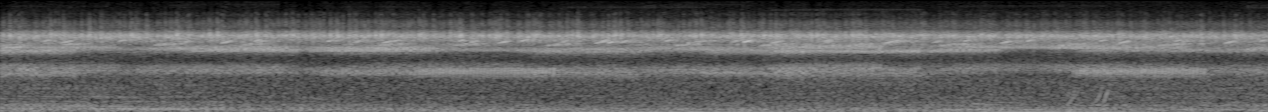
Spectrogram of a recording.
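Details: Nighttime chorus of tree frogs in a North Carolina backwoods swamp, a continuous shrill high wall of sound with a steady lower droning trill that breaks briefly now and then.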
